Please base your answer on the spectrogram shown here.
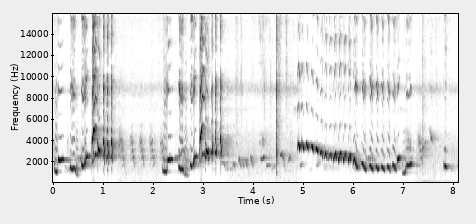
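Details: Long-tailed white-rumped shama singing to provoke and excite other shamas. Loud, varied whistled phrases with rising and falling notes, then a long descending run of rapid, buzzy trills.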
